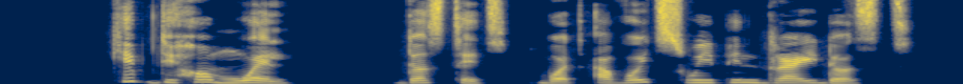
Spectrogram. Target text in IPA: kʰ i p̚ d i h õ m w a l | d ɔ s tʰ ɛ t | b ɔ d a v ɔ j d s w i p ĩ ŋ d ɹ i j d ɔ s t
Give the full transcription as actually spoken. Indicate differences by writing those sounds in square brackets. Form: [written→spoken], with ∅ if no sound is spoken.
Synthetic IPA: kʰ i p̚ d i h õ m w [a→ɛ] l | d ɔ s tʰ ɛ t | b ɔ [d→t] a v ɔ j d s w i p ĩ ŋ d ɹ [i→a] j d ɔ s t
